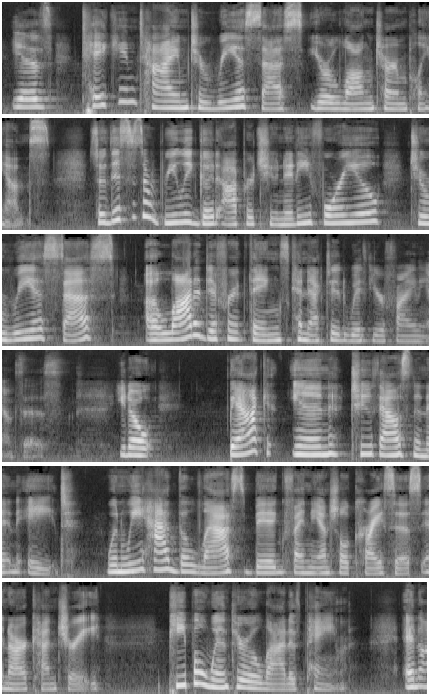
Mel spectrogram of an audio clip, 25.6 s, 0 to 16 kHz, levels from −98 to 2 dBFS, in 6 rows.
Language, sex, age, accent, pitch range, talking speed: English, female, 30-49, American, 195-265 Hz, 120 wpm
